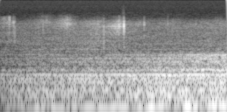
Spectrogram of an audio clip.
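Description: Sound-effect riser for an animated logo intro: a low rumbling whoosh that swells steadily louder.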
